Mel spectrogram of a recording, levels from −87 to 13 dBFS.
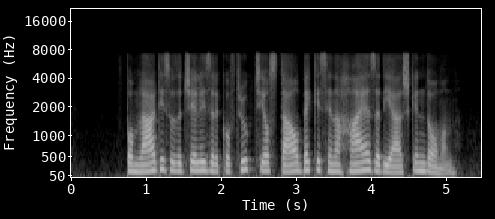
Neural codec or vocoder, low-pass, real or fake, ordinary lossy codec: codec, 16 kHz, 0.2 kbps, FocalCodec; 7.2 kHz; fake; none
